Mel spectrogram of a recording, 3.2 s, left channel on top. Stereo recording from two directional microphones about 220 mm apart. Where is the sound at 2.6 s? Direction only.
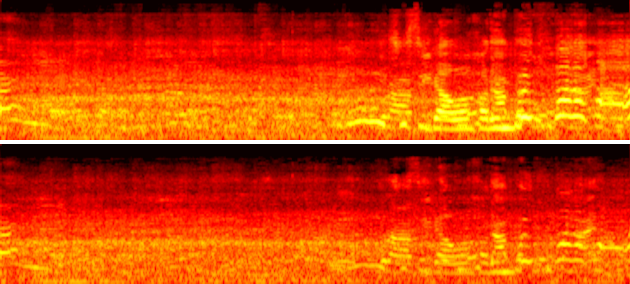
40° left (ahead or behind).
